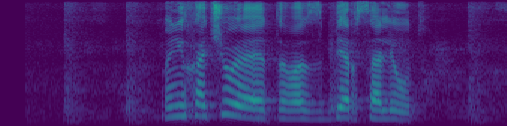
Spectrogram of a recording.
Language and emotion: Russian, angry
